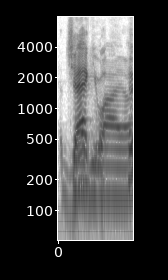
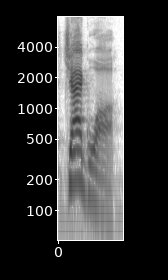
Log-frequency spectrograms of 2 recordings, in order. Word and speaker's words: Jaguar: Yeah, Jaguar. Who says Jaguar? There's no fucking W in it. It's Jaguar. Jaguar.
